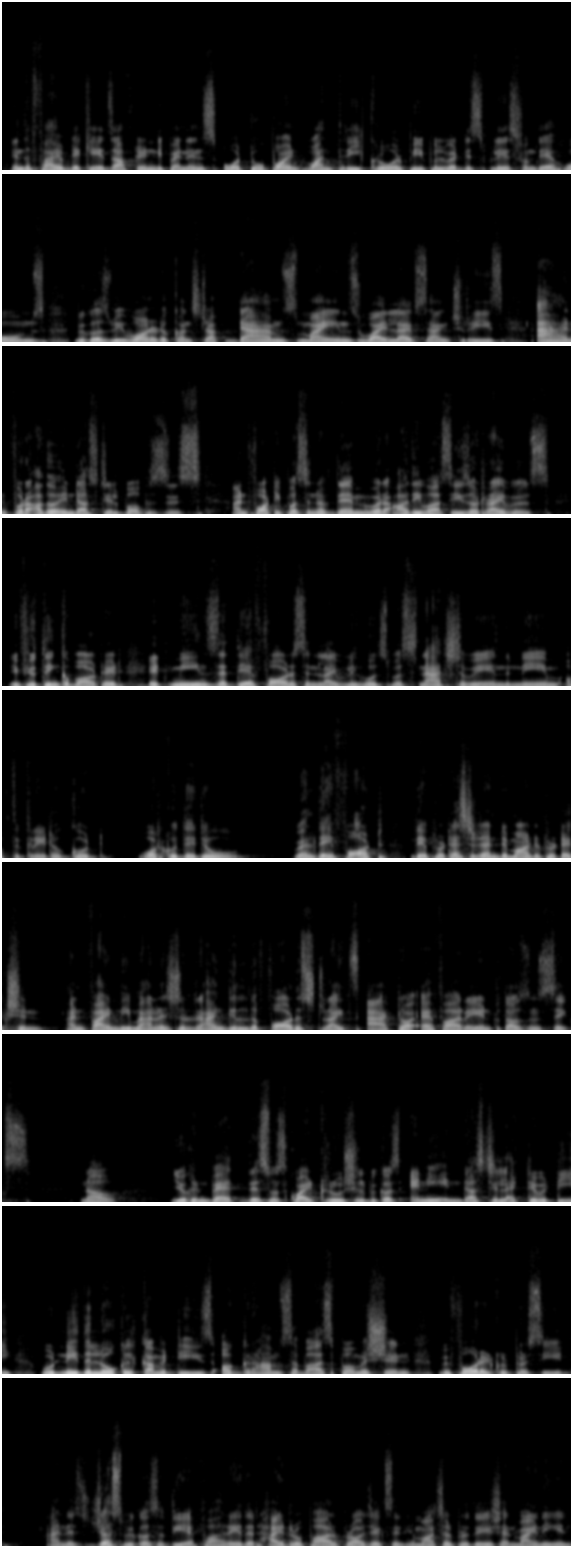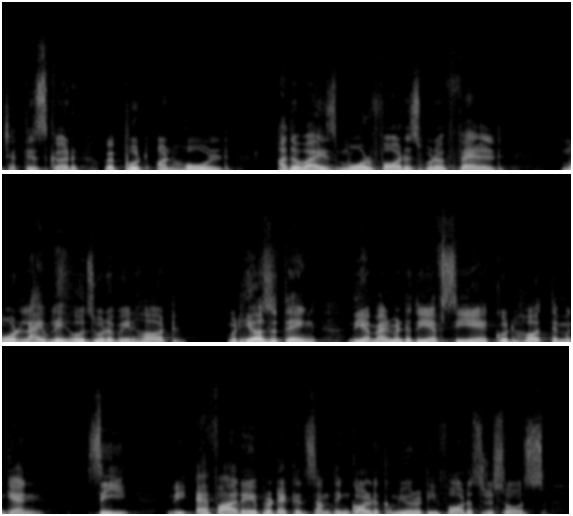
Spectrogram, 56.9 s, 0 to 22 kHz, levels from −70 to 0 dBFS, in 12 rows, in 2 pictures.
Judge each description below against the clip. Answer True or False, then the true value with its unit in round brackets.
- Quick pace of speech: False (175 wpm)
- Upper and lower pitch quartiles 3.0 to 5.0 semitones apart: True (4.3 semitones)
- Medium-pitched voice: False (120 Hz)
